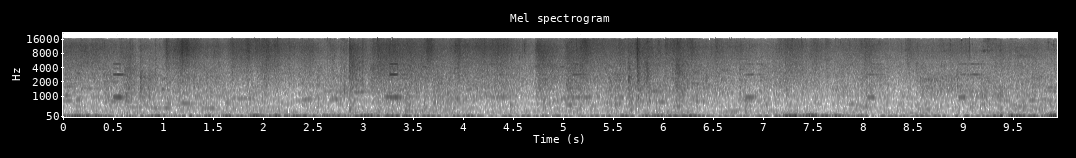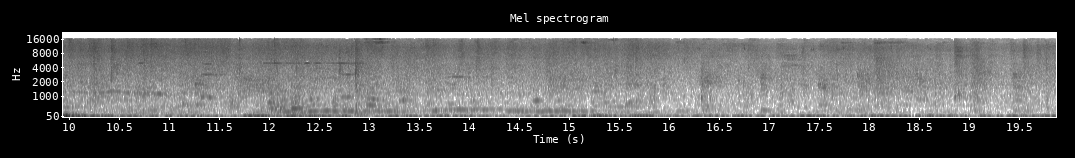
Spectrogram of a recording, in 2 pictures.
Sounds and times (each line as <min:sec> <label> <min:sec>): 0:00.0 people 0:19.8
